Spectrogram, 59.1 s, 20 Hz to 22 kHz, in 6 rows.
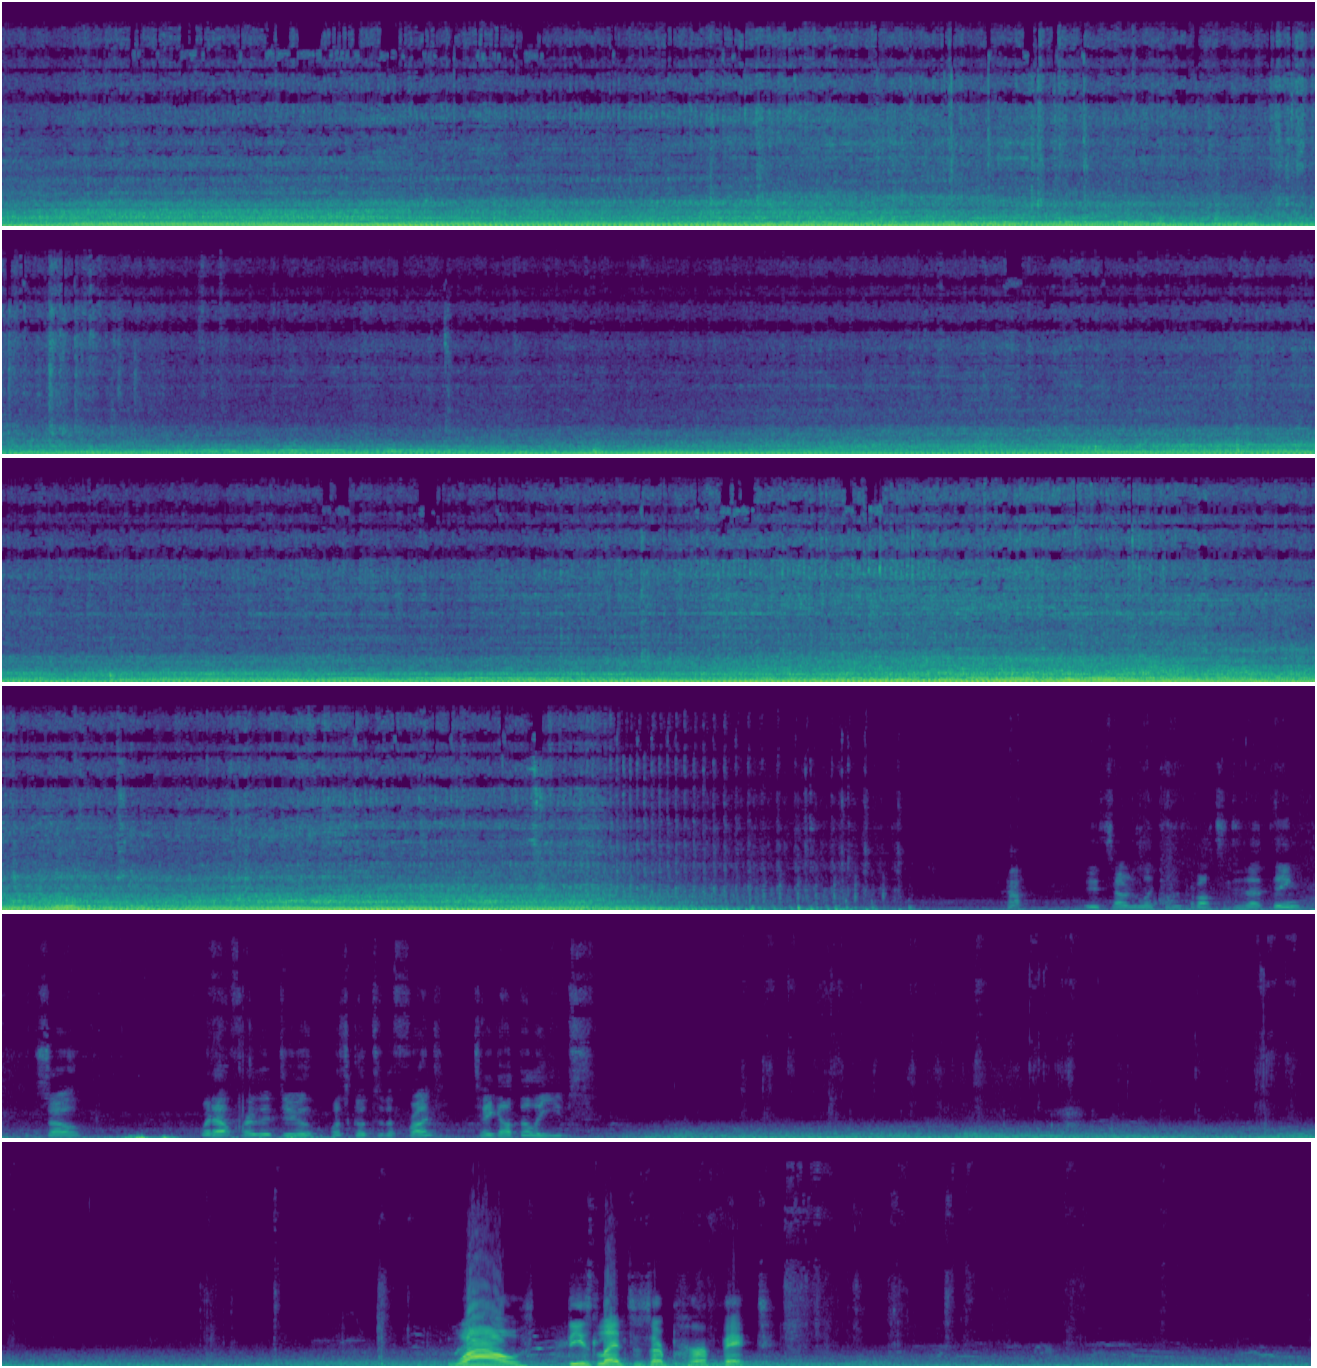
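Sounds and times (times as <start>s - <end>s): lawnmower engine running: 0.0s - 36.5s.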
